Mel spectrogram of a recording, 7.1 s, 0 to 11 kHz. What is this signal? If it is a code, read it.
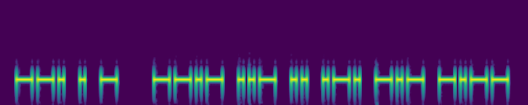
Morse code, heard as a keyed tone, about 17 wpm, 700 Hz. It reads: GET QUIRKY
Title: Pangram Challenge v2 - 17wpm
